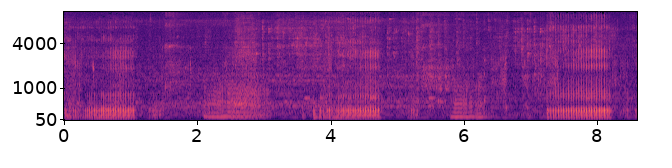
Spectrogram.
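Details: An English Bulldog mother snores in loud, rasping, rumbling bursts, each breath about three to four seconds apart, while feeding her puppies.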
